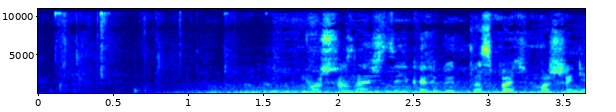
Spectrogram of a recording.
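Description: A car engine rumbles steadily from inside the moving car.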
